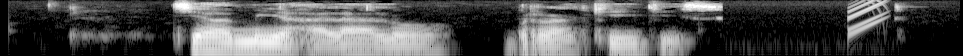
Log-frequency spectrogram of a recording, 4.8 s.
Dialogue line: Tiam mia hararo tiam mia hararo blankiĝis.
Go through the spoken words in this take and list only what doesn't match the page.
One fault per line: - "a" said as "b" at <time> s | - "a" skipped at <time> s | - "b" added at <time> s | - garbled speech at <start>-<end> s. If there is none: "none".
- "tiam mia hararo" skipped at 2.1 s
